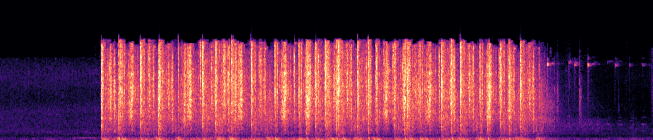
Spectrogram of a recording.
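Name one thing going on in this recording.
A rifle fires a long, rapid burst at close range.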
